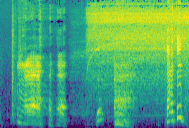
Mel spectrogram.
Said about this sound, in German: Irgendwann wirst du aufhören müssen zu bohren.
